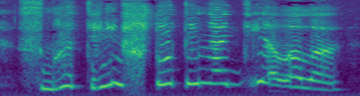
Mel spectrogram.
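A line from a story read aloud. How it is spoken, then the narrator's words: Almost triumphant shout. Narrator (Russian): закричала Карла почти торжествующе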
